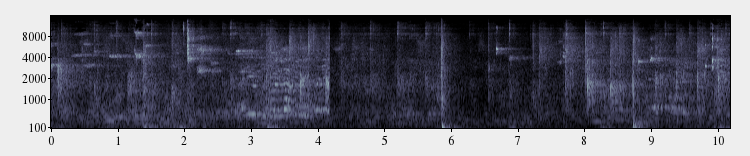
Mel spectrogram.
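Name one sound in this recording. Voices murmur around a large echoing hall.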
